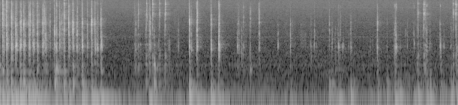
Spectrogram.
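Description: Fingertips of one hand tap rapidly on the hollow keys of a black plastic computer keyboard. A dense burst of quick, bright clacks fills the first two seconds, then slows into sparser, irregular clicks with short, dry attacks.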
